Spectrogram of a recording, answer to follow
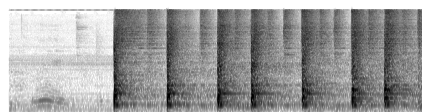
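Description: Drum kit playing a song's intro: after a faint first second, steady hits about two a second on snare and cymbals, each ringing out, with a quick double hit near the end.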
